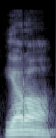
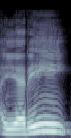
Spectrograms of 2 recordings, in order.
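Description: First: The word ends with an 'a' vowel. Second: The word ends with an 'ee' vowel. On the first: The speaker calls it right. "लिखेंगे या के साथ लेकिन पढ़ेंगे यरा" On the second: The speaker calls it wrong. "यरी नहीं"

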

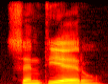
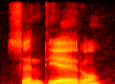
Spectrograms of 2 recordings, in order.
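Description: The two takes are said the same way.

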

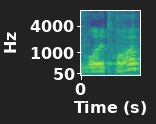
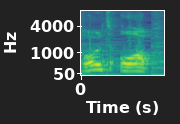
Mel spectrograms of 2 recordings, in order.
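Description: First: The word is said smoothly without a break. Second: The word has a short pause after Volt.

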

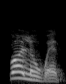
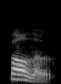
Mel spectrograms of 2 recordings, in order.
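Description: First: The ending is an extra syllable. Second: The ending is a plain D sound. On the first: The speaker calls it wrong. "we don't say call it or follow it" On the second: The speaker calls it right. "We say called, followed"

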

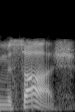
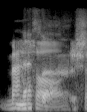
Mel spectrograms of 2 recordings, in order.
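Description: First: It is said the American way. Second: It is said the British way. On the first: "in American English, we say massage" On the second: "in Britain they say massage"

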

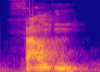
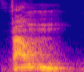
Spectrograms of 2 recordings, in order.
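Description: No difference in how they are said.

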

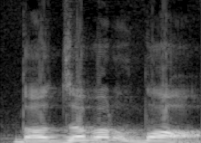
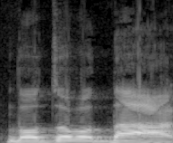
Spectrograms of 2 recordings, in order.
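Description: First: The final vowel is short, without the 'aa' sound. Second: The final vowel is pronounced like Bengali 'aa'. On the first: The speaker calls it right. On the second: The speaker calls it wrong.

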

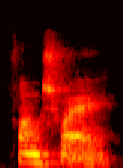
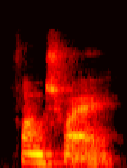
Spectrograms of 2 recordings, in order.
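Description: First: It is said with an Americanized pronunciation. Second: It is said with an Americanized pronunciation.

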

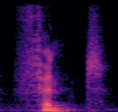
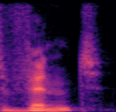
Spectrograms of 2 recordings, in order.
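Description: First: The word begins with a hard F sound. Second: The word begins with a soft V sound. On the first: The speaker calls it right. "like a hard F" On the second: The speaker calls it wrong. "Not vind"

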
